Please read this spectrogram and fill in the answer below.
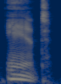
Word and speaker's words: aunt: two yes aunts aunts some people say aunts aunts either way but I have more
